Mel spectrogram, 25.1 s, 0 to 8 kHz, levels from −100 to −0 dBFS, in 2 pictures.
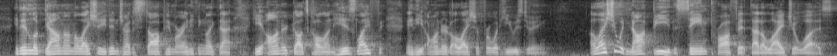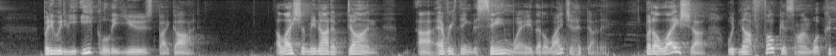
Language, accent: English, American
